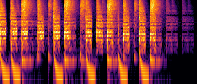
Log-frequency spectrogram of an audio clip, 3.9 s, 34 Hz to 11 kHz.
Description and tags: Glider 2 Flicker
softsynth sequence with delay and drums. "150 bpm"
